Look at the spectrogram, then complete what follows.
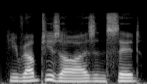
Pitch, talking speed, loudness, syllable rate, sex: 160 Hz, 245 wpm, -14 LUFS, 5.2 syllables/s, male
